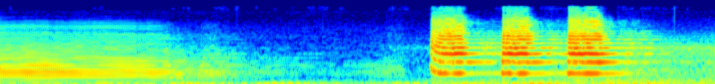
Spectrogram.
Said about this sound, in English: I still remember feeling really proud when the boats gave me a couple of extra toots on their whistle when they got through, just to say, thank you.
